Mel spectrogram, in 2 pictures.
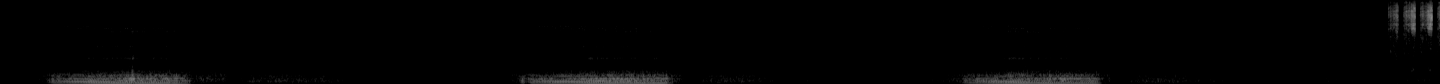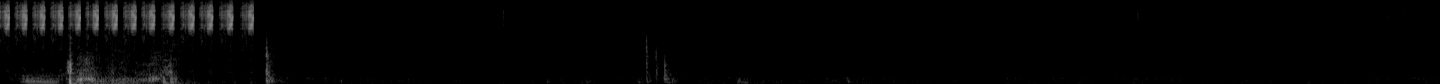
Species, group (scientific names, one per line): Pholidoptera frivaldszkyi
Orthoptera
